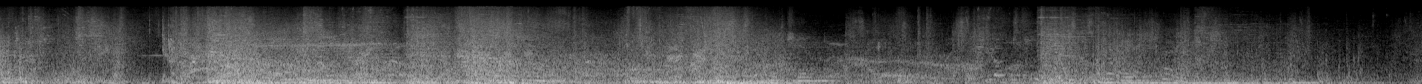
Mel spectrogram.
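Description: Game combat sounds clash and burst loudly with spell effects.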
